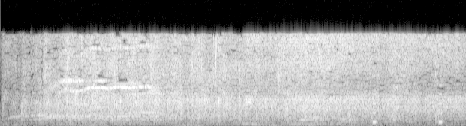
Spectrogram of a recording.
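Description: A crowd claps steadily in a dense, hissing wash of applause that holds for several seconds, with a couple of sharper claps popping out near the end.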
